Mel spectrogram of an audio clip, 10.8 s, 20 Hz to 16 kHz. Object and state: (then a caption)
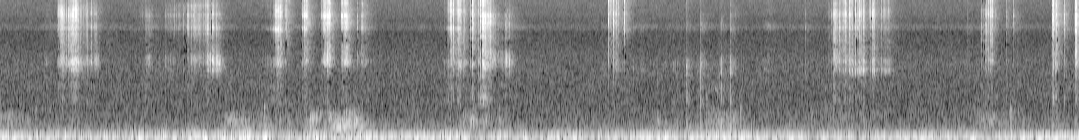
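3D-printed PLA plastic ghost toy. Fingernails scratch and tap the sides of a small white PLA plastic 3D-printed ghost figurine held upright. Short, crisp high-frequency clicks and scrapes come in bursts over a steady low hum.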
